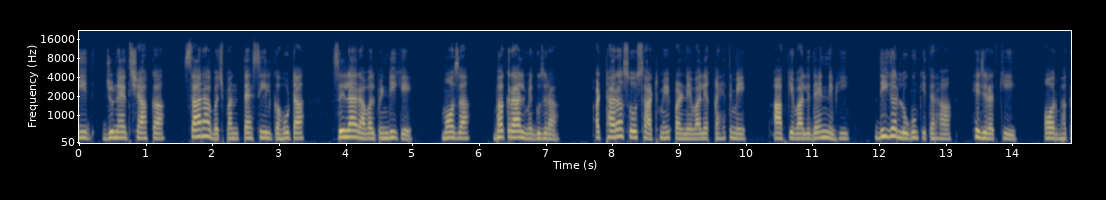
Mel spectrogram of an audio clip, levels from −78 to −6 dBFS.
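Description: Throughout, the speech has gritty, coarse treble with nothing above 17.3 kHz, likely Bluetooth SBC compression at a small bit pool, which fits roughly 96 kbps.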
